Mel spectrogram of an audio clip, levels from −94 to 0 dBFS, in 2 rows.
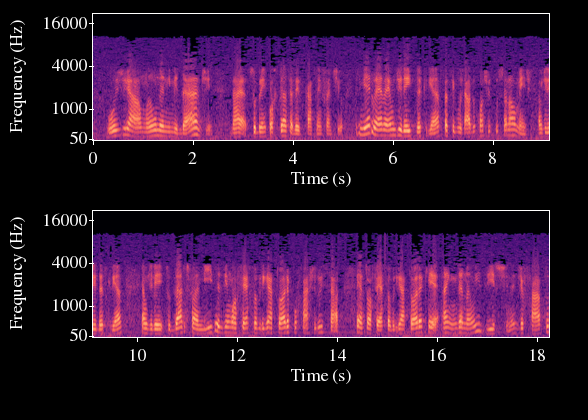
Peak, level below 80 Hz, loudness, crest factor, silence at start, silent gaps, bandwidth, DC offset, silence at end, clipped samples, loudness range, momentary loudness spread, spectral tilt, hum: -8 dBFS; -52 dBFS; -22 LUFS; 14 dB; 0 s; none; 11 kHz; under 0.1%; 0 s; under 0.1%; 2 LU; 10 LU; -5 dB/octave; none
